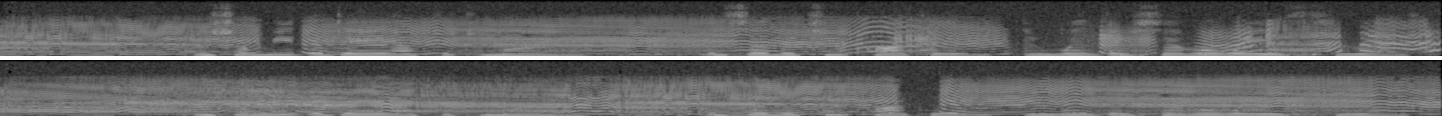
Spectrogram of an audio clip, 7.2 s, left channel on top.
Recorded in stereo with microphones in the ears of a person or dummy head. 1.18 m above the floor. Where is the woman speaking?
75° left (ahead or behind).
